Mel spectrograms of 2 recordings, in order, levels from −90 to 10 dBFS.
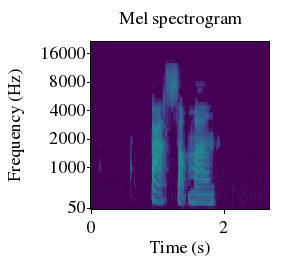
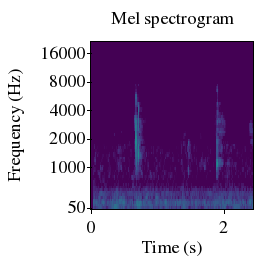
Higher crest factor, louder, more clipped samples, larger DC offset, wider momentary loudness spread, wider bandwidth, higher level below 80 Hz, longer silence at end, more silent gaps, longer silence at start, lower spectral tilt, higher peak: second, 24 dB vs 36 dB; first, -37 LUFS vs -47 LUFS; neither; neither; second, 8 LU vs 21 LU; first, 13 kHz vs 7.6 kHz; second, under -90 dBFS vs -72 dBFS; first, 0.8 s vs 0 s; neither; first, 0.9 s vs 0.05 s; about the same, -0.5 dB/octave vs -1.5 dB/octave; about the same, -18 dBFS vs -16 dBFS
